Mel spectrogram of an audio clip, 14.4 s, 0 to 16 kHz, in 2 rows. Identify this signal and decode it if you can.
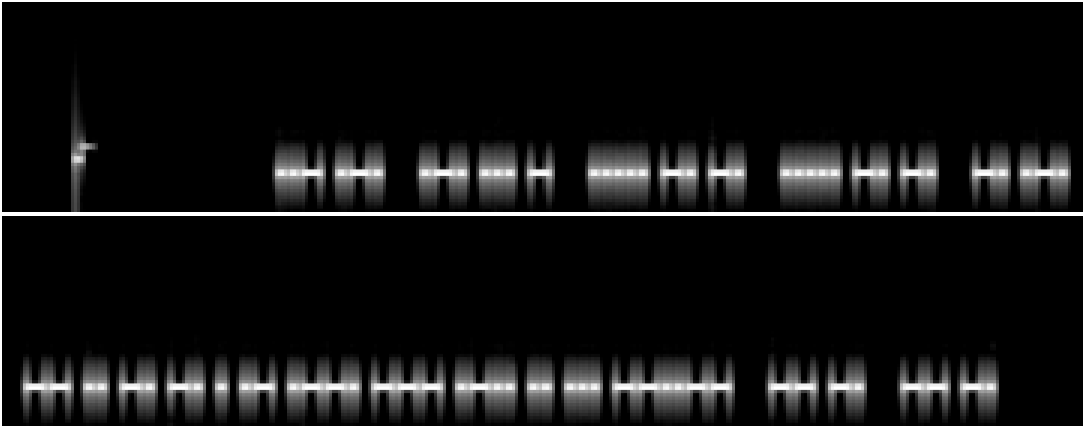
Morse code, heard as a keyed tone, about 30 wpm, 700 Hz. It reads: UR RST 5NN 5NN NR MINNEAPOLIS, MN MN
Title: Practice QSO - Exchange 1 - Beginning - 30wpm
